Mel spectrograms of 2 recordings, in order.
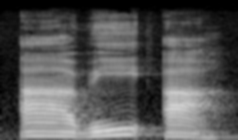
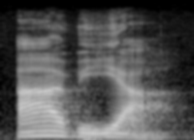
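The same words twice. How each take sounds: First: The final vowel is a full open a. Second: The final vowel is a full open a.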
